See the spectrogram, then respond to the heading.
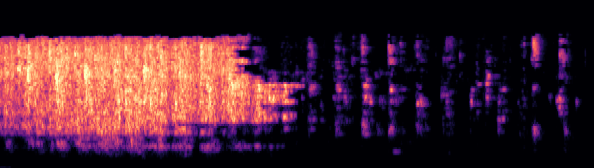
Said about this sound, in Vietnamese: Nếu bà con nào cảm thấy rằng là mình không khổ vì thiếu ánh sáng, vì ta có được cặp mắt quán chiếu, thì hãy dành một tràng vỗ tay thật to.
